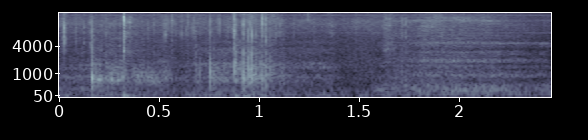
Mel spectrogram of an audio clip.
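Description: A coiled plastic Ethernet patch cord handled in the hands: faint rustling and a few light clicks and taps in the first second.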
